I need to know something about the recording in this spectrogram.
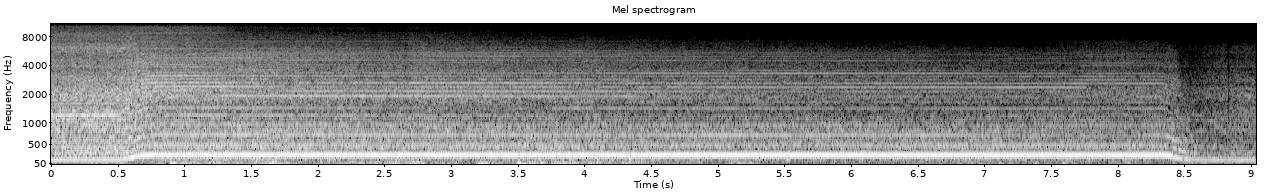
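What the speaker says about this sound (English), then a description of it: "First we're gonna go idle, and then I'm gonna lift." The engine of a quarter-scale radio-controlled 3D-printed hovercraft drones loudly and close up. It idles, then its pitch jumps up and holds steady as the craft lifts, and near the end it drops back down.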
